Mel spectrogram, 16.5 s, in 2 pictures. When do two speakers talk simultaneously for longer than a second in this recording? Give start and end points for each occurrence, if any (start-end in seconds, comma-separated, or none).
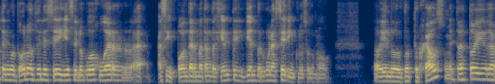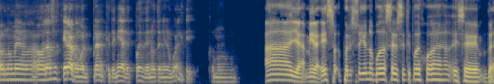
none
